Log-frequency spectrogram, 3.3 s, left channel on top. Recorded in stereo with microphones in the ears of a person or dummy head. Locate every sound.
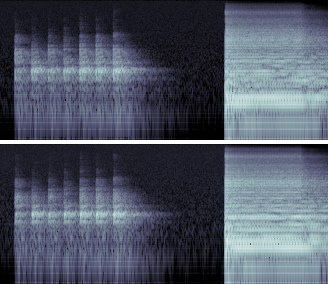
0.1 s knocking: 25° left (ahead or behind), 1.0 m
2.2 s an alarm: 20° right (ahead or behind), 0.8 m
